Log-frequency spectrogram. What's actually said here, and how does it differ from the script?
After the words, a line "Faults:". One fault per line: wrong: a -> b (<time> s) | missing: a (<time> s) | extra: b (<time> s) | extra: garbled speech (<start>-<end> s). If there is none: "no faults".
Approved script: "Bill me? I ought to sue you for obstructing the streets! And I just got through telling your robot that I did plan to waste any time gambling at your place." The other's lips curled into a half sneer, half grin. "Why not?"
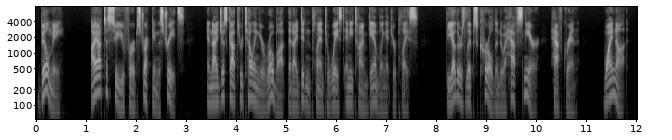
"Bill me? I ought to sue you for obstructing the streets! And I just got through telling your robot that I didn't plan to waste any time gambling at your place." The other's lips curled into a half sneer, half grin. "Why not?"
Faults:
wrong: did -> didn't (5.2 s)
